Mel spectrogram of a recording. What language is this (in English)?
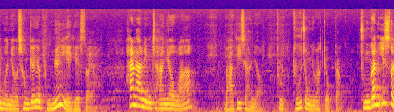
Korean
